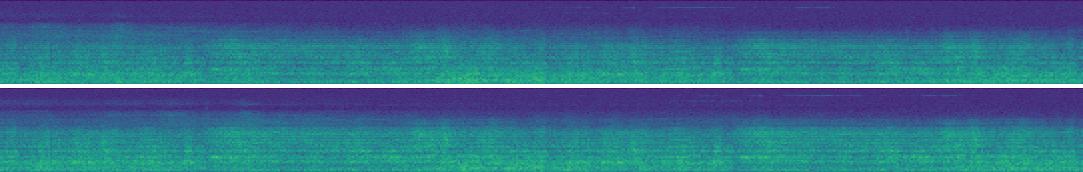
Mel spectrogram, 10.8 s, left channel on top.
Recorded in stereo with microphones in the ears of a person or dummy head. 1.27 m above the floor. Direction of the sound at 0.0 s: 25° right (ahead or behind).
